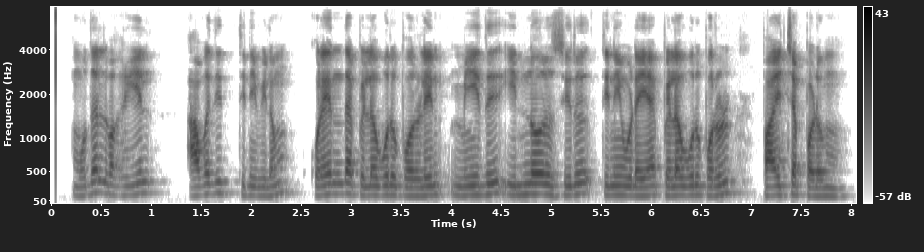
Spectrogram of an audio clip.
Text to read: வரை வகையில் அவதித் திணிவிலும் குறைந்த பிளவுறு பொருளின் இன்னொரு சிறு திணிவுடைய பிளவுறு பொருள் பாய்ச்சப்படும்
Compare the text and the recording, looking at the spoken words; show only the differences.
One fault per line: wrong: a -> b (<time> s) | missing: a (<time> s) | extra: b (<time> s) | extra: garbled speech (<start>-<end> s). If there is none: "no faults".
wrong: வரை -> முதல் (0.2 s)
extra: மீது (4.1 s)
